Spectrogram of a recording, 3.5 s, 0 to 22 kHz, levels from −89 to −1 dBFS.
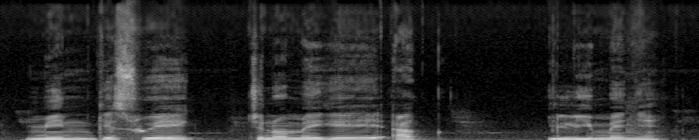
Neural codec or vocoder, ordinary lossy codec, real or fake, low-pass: vocoder, 44.1 kHz, 128 mel bands every 512 samples, BigVGAN v2; none; fake; none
